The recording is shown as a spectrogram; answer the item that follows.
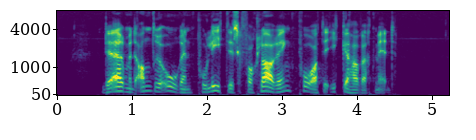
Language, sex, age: Norwegian, male, 33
